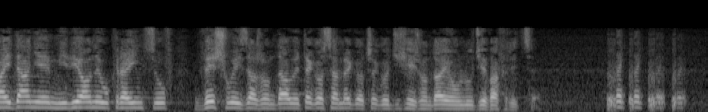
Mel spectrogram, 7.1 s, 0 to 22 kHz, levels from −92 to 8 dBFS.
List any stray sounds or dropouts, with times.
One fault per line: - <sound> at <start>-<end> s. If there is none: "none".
- laugh at 6.1-6.9 s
